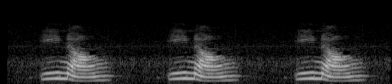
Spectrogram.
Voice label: herring, Haida language; íinaang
